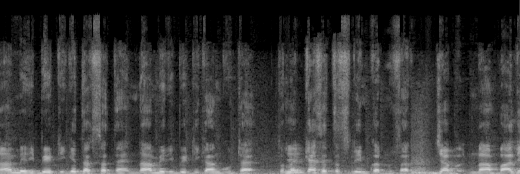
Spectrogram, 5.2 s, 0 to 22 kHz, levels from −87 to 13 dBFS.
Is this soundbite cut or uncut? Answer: cut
